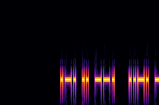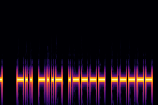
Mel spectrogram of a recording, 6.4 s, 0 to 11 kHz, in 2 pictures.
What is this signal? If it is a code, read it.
Morse code, heard as a keyed tone, about 28 wpm, 700 Hz. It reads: RIG FT DX10
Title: Practice QSO - Exchange 2 - Info - 28wpm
